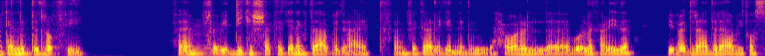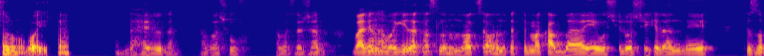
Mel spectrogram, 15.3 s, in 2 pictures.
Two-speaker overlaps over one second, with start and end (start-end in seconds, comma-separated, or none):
none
